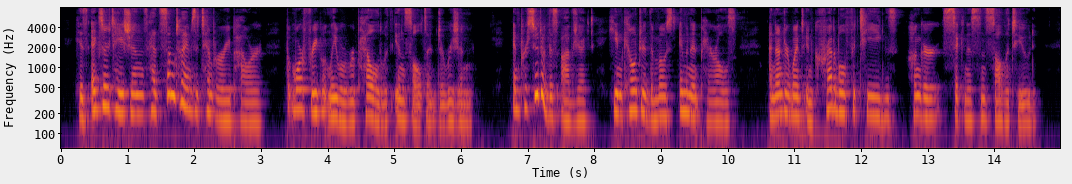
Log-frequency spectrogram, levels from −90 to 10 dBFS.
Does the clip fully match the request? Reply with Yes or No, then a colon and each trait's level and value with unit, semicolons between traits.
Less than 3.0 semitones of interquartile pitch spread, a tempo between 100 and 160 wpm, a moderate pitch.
No: average, 5.2 semitones; average, 140 wpm; medium, 175 Hz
